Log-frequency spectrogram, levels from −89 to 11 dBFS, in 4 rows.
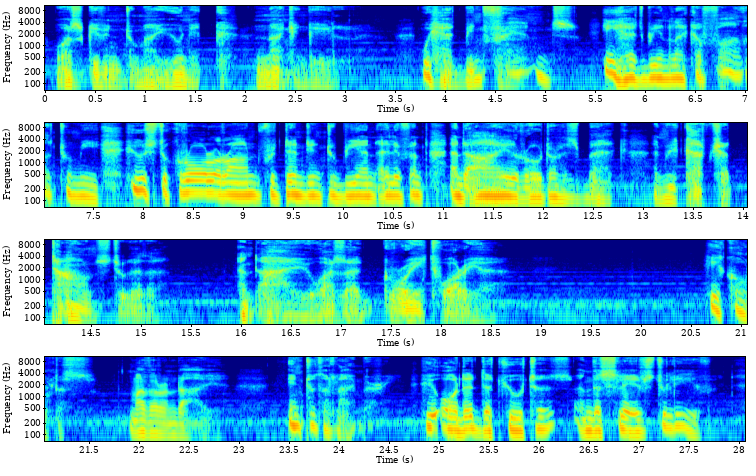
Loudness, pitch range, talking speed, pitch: -26 LUFS, 115-155 Hz, 135 wpm, 140 Hz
